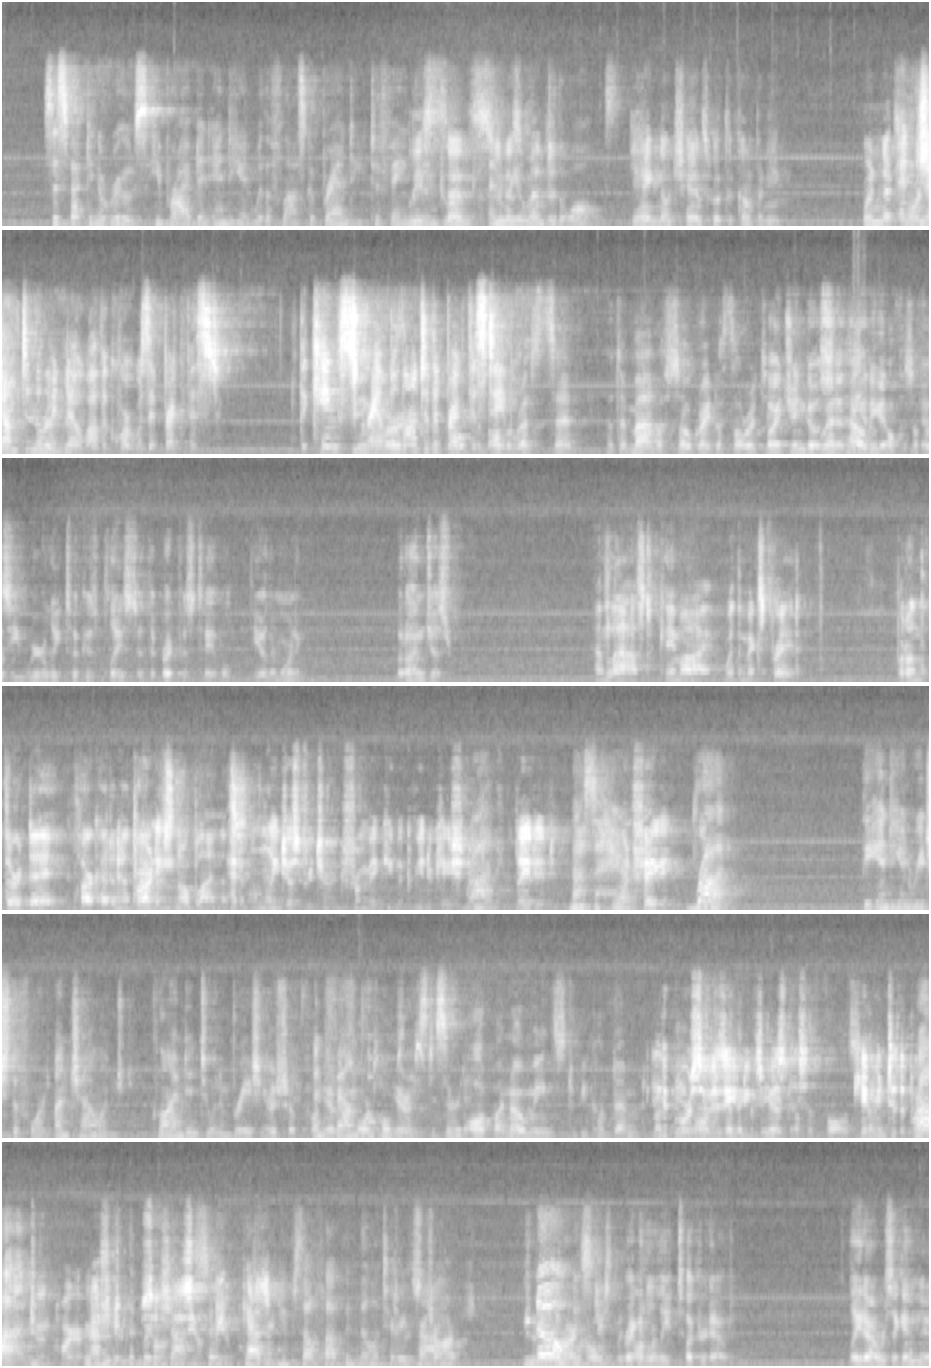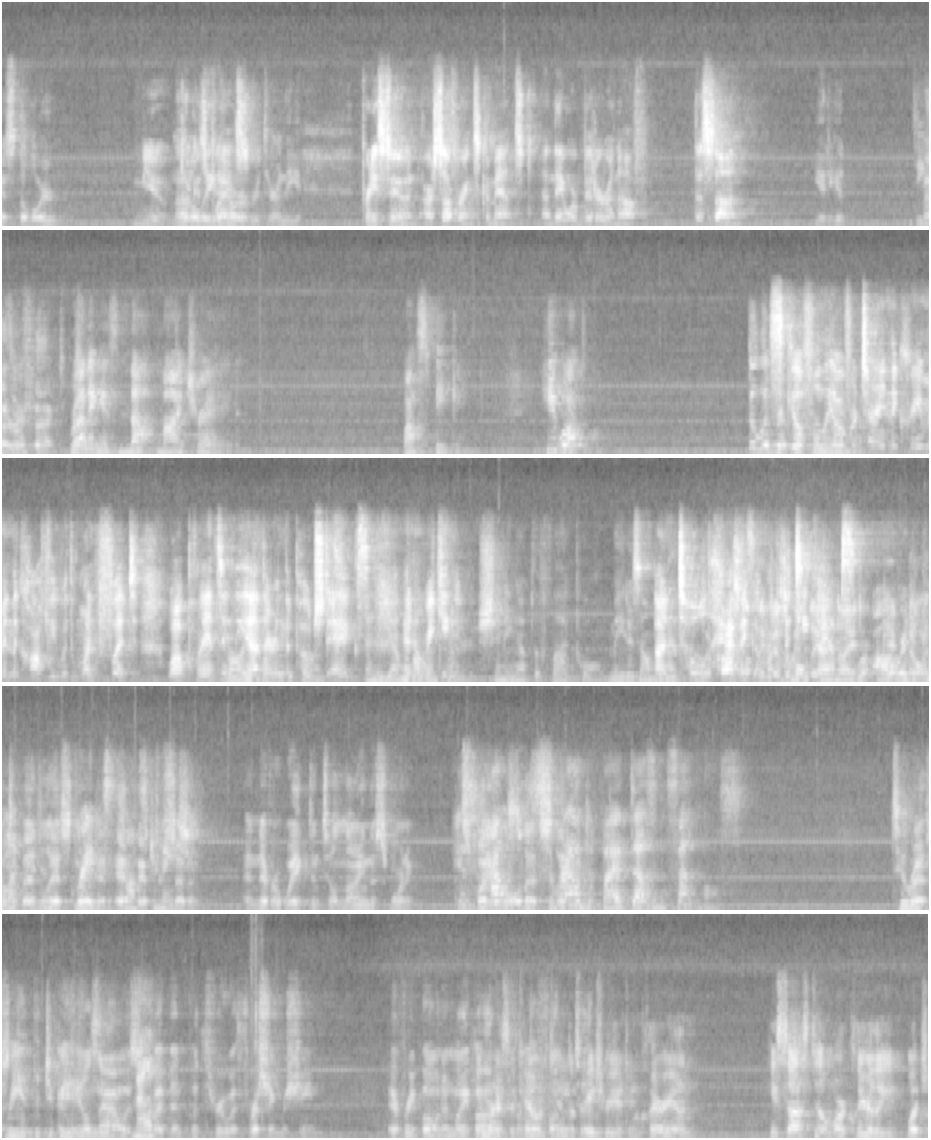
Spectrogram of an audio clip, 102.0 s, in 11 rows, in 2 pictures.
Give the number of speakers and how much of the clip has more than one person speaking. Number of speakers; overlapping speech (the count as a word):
eight, about 37%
